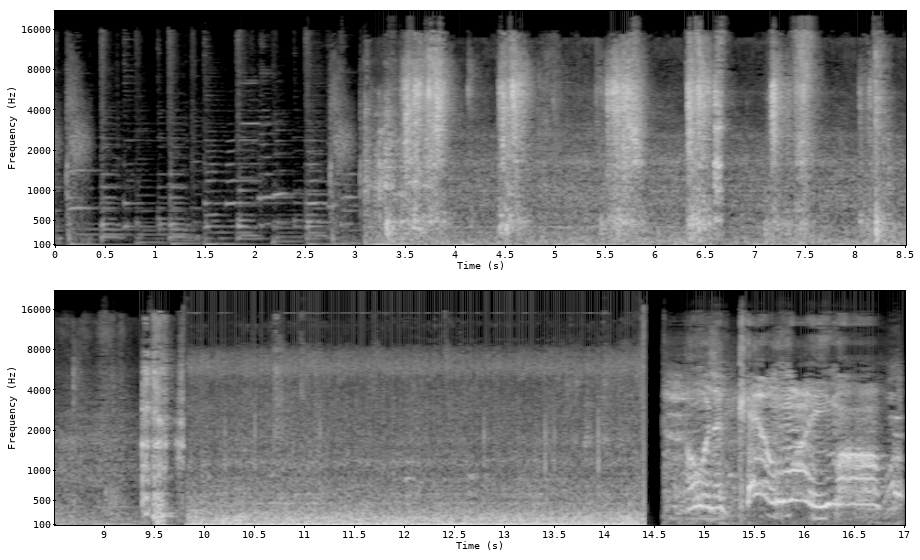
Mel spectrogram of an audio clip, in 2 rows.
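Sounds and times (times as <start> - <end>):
loud steady low rumble: 9.9 - 14.5.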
